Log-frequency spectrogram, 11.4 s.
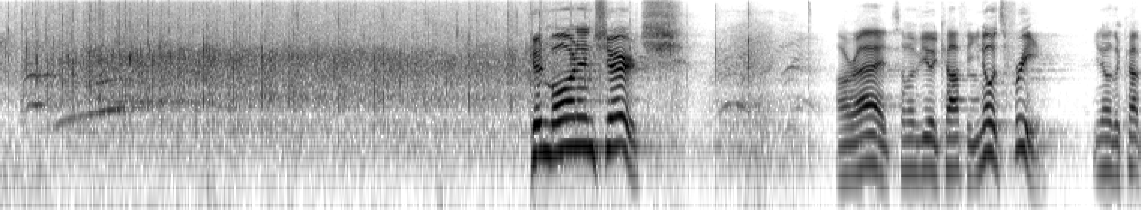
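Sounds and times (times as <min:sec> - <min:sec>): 
church congregation applauding to welcome a pastor: 0:00.0 - 0:06.5
speech: 0:05.3 - 0:06.8, 0:08.6 - 0:11.3.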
